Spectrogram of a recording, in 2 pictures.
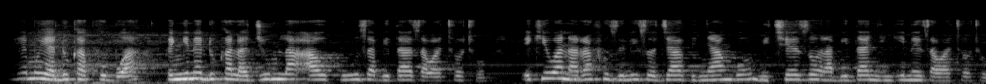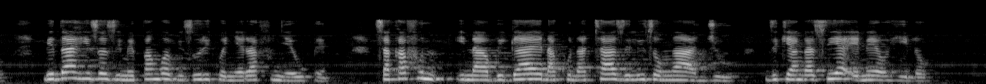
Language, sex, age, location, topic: Swahili, female, 25-35, Nairobi, finance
